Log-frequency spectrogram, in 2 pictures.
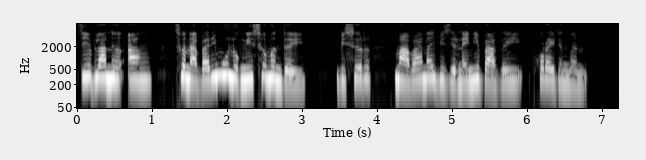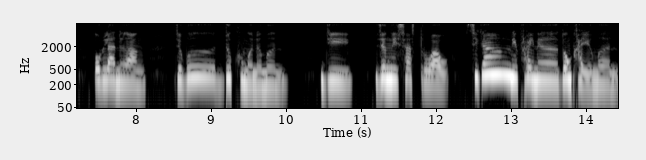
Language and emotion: Bodo, sad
